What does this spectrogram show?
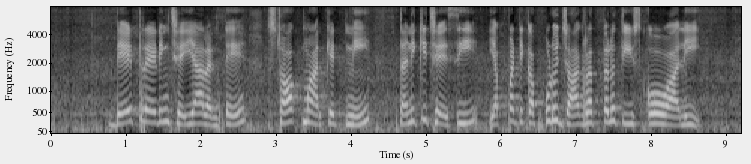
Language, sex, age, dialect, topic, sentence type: Telugu, female, 31-35, Central/Coastal, banking, statement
